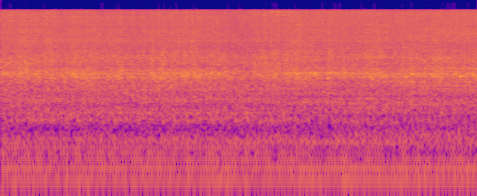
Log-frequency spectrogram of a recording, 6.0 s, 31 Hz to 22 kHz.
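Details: 2001 Peugeot 206 1.6 16V petrol at idle: a thin, high whine over the engine, an odd noise. Owner guesses the clutch.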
